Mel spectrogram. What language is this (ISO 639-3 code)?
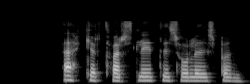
isl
